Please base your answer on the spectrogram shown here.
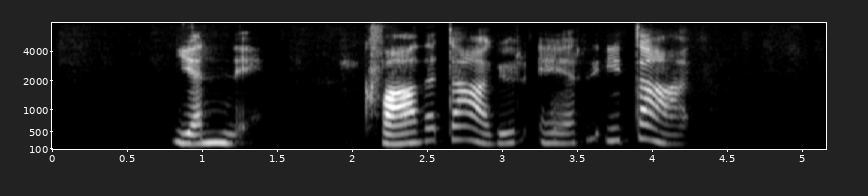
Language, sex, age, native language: Icelandic, female, 30-39, English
